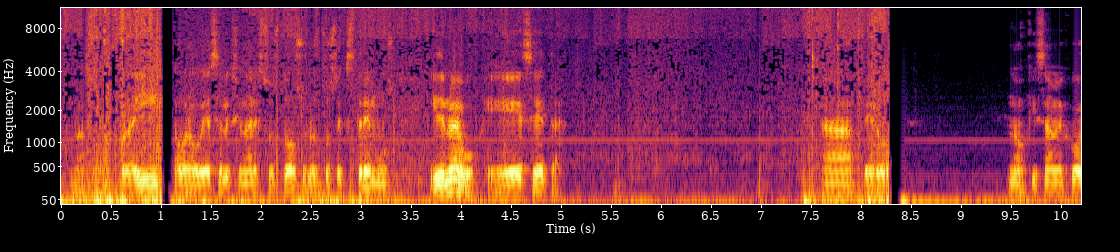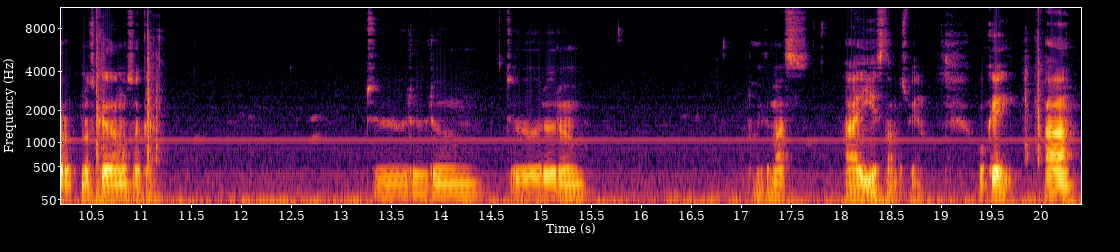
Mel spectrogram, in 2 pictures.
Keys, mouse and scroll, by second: 0.9 click, 2.0 click, 3.6 shift+click, 5.0 g, 5.5 <, 6.8-7.3 scroll up 1, 7.6-8.2 scroll down 2, 8.4-8.9 scroll up 2, 9.5 Escape, 10.6 click, 11.6 g, 12.1 z, 12.8 scroll down 2, 13.5 scroll down 2, 14.6 scroll up 2, 15.2-15.6 scroll down 2, 17.8 scroll down 2, 18.8 click.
